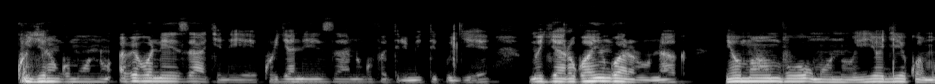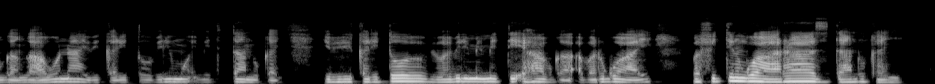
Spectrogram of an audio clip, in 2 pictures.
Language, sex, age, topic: Kinyarwanda, male, 18-24, health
